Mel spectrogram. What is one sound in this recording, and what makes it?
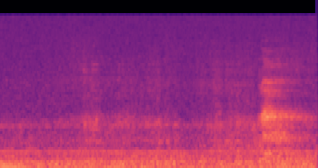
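A planchette slides across a wooden board.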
